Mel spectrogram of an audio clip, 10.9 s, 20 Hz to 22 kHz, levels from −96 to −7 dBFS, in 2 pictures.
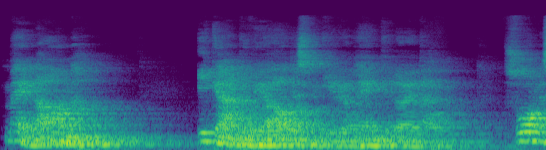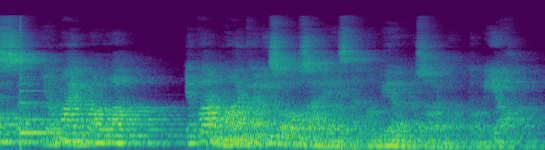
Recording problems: room echo; strong; dies away in 1.5 s
off-mic speech; far
clattering dishes; noticeable; at 5.5 s; peak 2 dB below the speech

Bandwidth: 15 kHz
